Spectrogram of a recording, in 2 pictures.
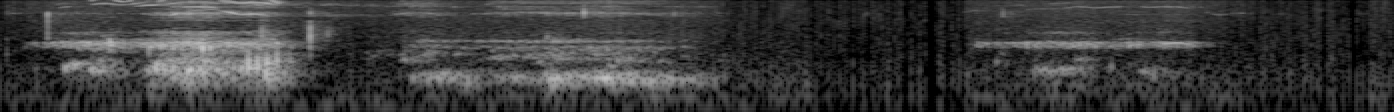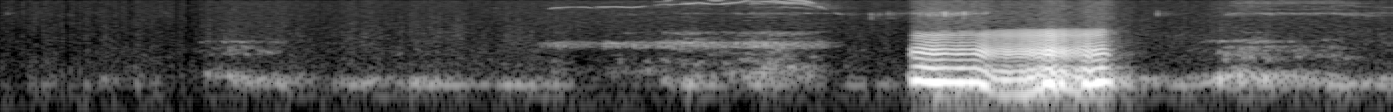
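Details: Pet cat snoring at home: soft, rasping breaths roughly every two seconds, then one sudden loud, buzzy snort near the end before the quiet breathing resumes.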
